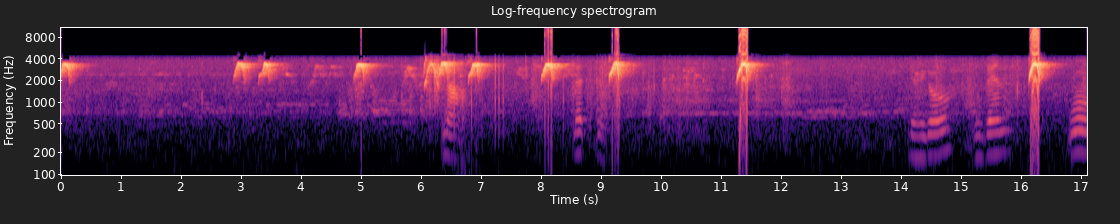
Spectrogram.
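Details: A pet cockatiel calling excitedly gives shrill, rising chirps and squawks in short bursts, with some human speech nearby.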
